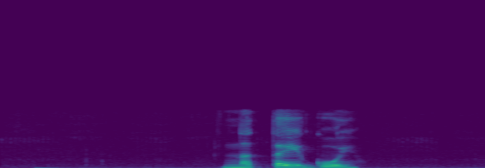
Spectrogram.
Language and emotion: Russian, neutral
